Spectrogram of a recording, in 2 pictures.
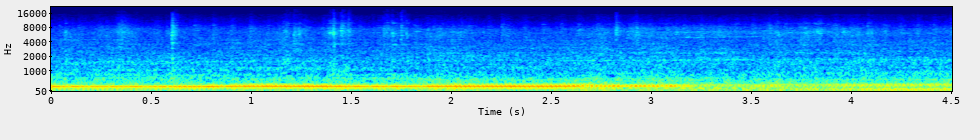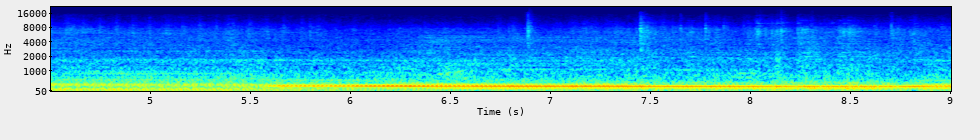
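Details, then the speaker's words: GAL 731 diesel bus on route 126: light, sharp ticks about four a second over the diesel drone as it pulls and eases, heard at idle and then dependent on throttle above idle rpm; repetitive ticking under throttle, source unknown. "what causes that tick noise you hear it on the ID yeah and then once the RPMs pass the uh the ideal RPM yeah it only becomes dependent on the thr level"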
